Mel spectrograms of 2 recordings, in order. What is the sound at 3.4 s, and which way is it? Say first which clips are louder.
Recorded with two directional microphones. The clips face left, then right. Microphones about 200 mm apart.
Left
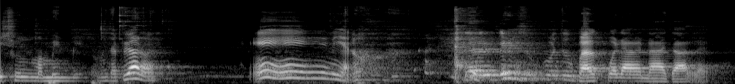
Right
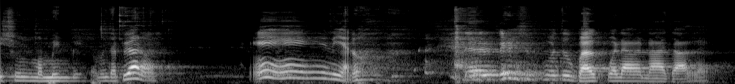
Speech: right 5 dB; 60° right (ahead or behind).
